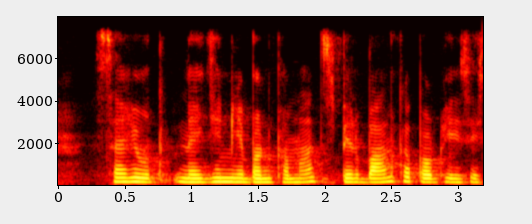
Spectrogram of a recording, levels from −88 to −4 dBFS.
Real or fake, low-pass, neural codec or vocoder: fake; 7.2 kHz; autoencoder, 22.05 kHz, a latent of 192 numbers a frame, VITS, trained on one speaker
